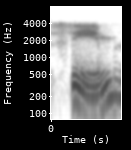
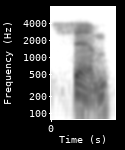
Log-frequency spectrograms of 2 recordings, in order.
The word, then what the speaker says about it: SIEM: We have folks who pronounce it as SIEM and some who pronounce it as SIM.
